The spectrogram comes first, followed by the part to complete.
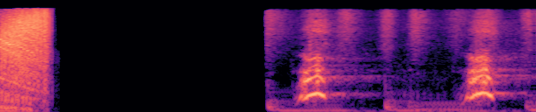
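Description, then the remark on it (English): A dog barks twice, a sharp woof followed by another about a second later, with no voices. A brief burst of noise comes first, then a short silence. “Hear that? Your dog knows spring is coming sooner than you think.”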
